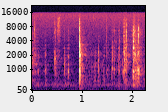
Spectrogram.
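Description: A plastic cog being fitted by hand onto a plastic base: a few faint plastic clicks and taps, with one sharper click about a second in.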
